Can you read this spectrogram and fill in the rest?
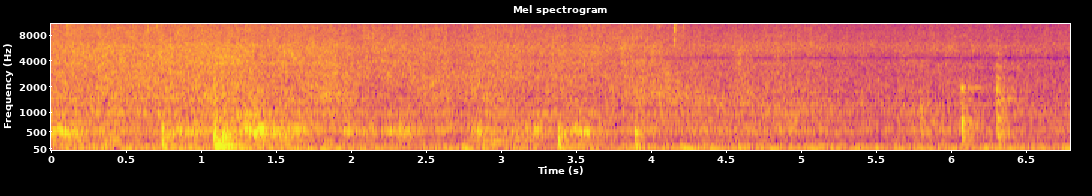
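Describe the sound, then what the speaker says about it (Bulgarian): Onion and carrot fry in hot oil, giving a steady sizzling crackle with occasional stirring clicks and scrapes of the pan, moderately close and without talk. "Към сгорещеното олио прибавяме лука и моркова. Запързваме, докато лука стане прозрачен."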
